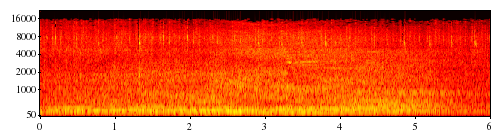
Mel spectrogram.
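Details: 2005 Ford F-150 V8 idling with a low, wavering, uneven hum; intermittent rough idle and no-start occurring about once a week, otherwise runs fine.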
